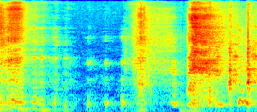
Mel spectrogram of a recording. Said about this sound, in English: He's snorting over there?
